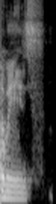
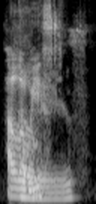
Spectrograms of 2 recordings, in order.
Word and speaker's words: Alois: We start off with Jacob Hawken, who is a investigator alongside Alois. How do you say that name? Do you know? Eloise. – Eloise.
